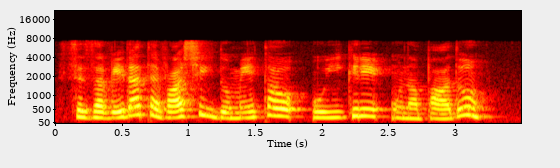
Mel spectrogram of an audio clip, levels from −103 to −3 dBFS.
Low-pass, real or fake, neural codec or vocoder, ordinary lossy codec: 7.2 kHz; real; none; none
